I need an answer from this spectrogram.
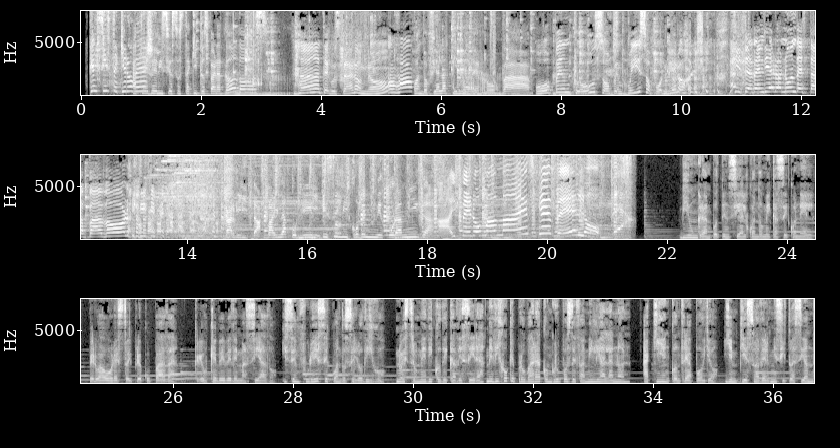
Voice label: Characters Spanish Female; Character, International Voiceover, Spanish (Latin and Castillian)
